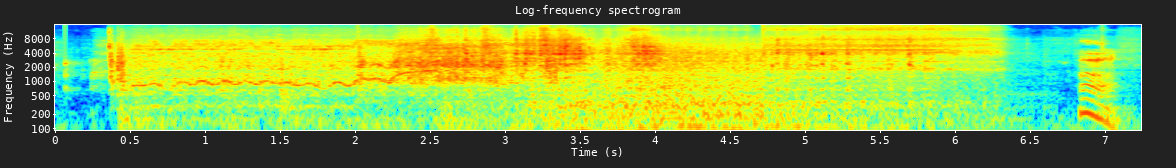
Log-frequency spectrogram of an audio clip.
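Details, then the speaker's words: Abandoned 1959 Chevrolet truck with Buick Nailhead V8, first revival run: it revs up, then drops back roughly and unevenly instead of settling; it likes choke, and an unhappy carburetor is suspected. "Trying to bust off on the fuel even. There she Come on, girl. She just don't like coming back from the revs."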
